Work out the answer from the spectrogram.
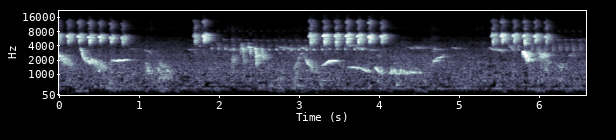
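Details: Branjangan, a local bush lark, in full-repertoire song: repeated high buzzy rattles every one to two seconds, mixed with lower whistled slurs and short chirps.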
